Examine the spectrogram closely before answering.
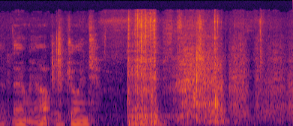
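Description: A hollow plastic box knocks onto a table.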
